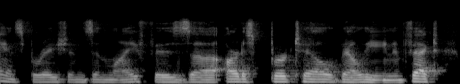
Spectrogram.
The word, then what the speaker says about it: Bertil: in life is artist Bertil Vallien. In fact, when you go to Sweden, they say Bertil because that's how they pronounce Bertil.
